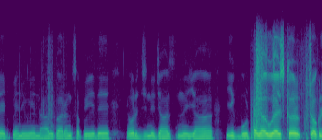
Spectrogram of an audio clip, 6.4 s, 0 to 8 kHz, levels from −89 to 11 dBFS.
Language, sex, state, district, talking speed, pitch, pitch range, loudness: Hindi, male, Maharashtra, Dhule, 195 wpm, 135 Hz, 130-135 Hz, -20 LUFS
